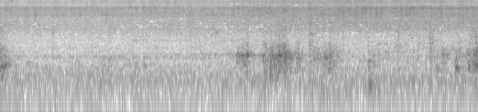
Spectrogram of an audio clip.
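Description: Thick ribeye steaks frying in butter and oil in a pan, a steady sizzling hiss.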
